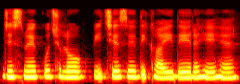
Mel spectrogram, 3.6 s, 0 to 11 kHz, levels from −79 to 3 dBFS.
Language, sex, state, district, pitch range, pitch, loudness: Hindi, female, Rajasthan, Jaipur, 180-200 Hz, 195 Hz, -12 LUFS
